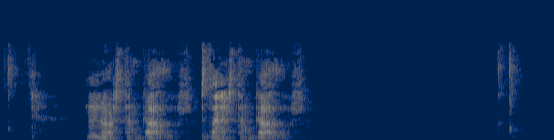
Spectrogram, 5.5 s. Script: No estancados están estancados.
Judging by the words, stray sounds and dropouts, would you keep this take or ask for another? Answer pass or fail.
pass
